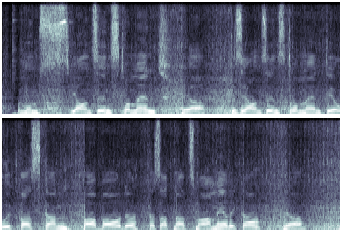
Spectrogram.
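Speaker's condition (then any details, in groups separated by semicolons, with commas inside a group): No condition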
